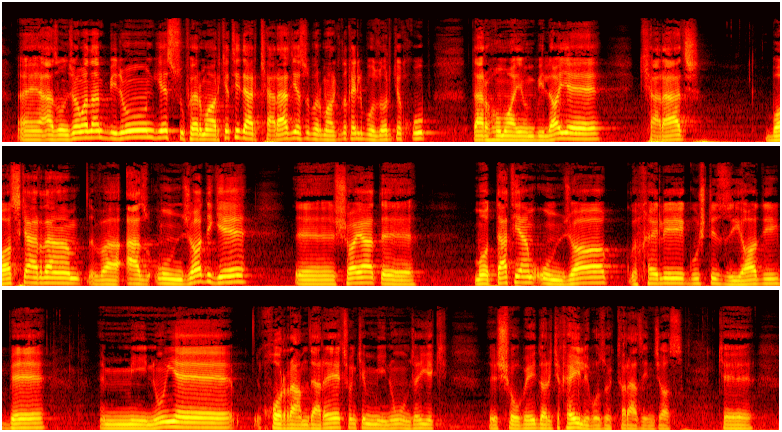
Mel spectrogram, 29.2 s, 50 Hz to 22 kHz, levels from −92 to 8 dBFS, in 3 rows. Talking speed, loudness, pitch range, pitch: 95 wpm, -21 LUFS, 115-150 Hz, 125 Hz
